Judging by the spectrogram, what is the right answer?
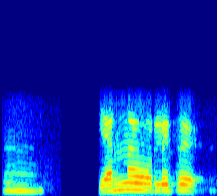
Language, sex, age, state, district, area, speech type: Tamil, female, 45-60, Tamil Nadu, Salem, rural, conversation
